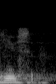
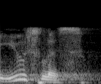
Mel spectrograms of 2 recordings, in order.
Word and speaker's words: Yusuf: youssef can you say yousef and he said yusuf you're very good i wish you'd teach my wife she keeps mispronouncing it she calls me useless now how many of you were in the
